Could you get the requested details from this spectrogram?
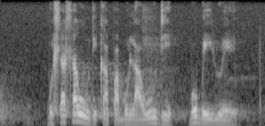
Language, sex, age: Southern Sotho, male, 18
